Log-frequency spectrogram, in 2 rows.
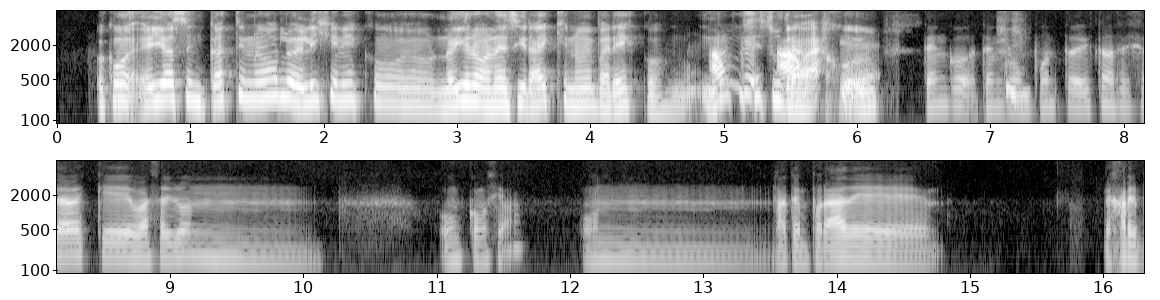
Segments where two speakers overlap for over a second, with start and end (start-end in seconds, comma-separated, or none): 4.9-6.2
